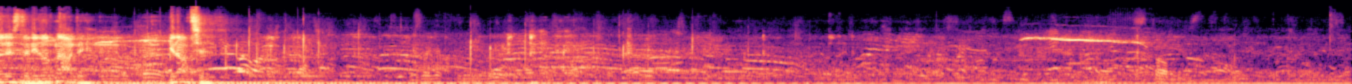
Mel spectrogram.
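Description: A band plays loud amplified music with a steady bass beat.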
